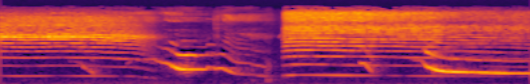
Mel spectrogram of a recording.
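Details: Hamish, a Border Terrier, singing: long, steady, harmonic-rich howled notes that bend and slide downward in places, broken by a short pause midway before the drawn-out wail resumes.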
